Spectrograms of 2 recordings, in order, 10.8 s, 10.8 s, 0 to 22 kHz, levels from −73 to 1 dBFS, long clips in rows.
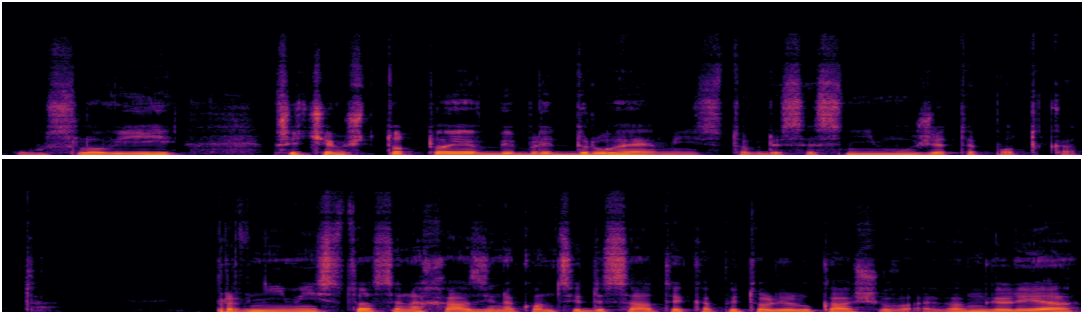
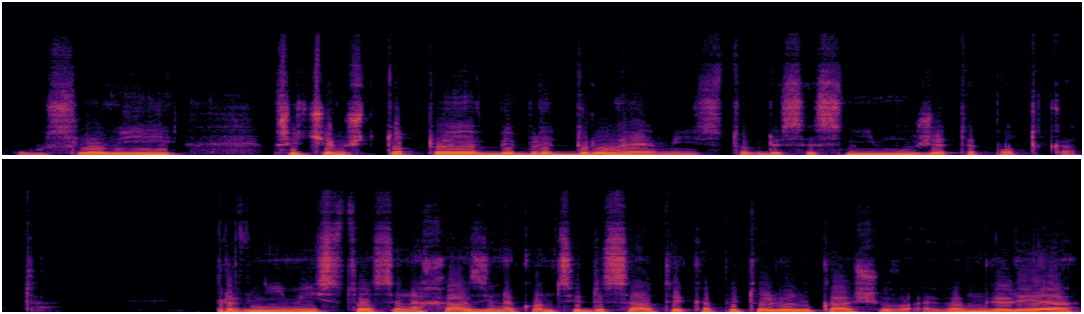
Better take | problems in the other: first | distortion; slight; 9% of the sound clipped

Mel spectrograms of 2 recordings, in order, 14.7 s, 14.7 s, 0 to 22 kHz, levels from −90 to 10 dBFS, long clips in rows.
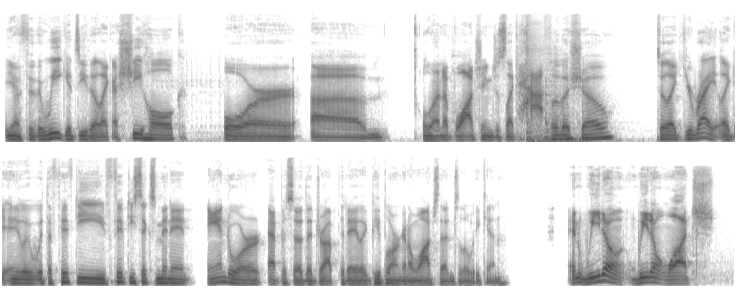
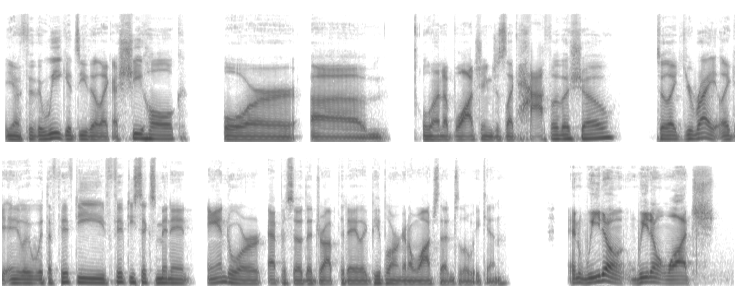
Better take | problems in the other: second | door banging; noticeable; at 5 s; peak 8 dB below the speech

